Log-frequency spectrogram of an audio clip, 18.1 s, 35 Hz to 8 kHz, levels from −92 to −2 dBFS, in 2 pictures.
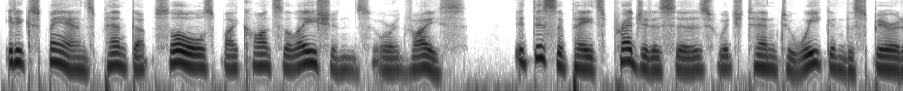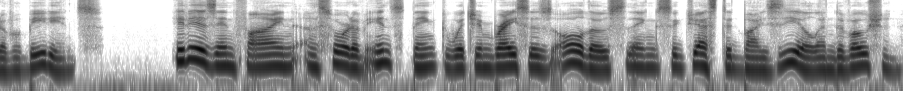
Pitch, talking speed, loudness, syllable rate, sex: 150 Hz, 125 wpm, -18 LUFS, 3.8 syllables/s, male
